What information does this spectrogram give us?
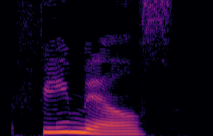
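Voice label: "females", British English, dictionary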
